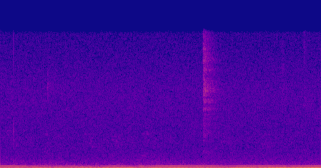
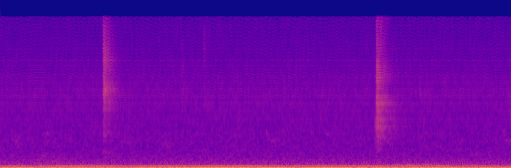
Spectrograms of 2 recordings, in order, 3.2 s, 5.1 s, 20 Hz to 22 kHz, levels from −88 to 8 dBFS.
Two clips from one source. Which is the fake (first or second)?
second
